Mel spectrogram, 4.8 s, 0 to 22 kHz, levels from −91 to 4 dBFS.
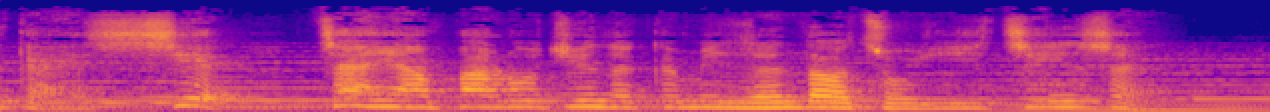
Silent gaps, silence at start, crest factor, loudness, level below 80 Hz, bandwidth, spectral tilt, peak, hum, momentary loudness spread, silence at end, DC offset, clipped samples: none; 0 s; 18 dB; -19 LUFS; -50 dBFS; 16.5 kHz; -3 dB/octave; -2 dBFS; none; 9 LU; 0 s; under 0.1%; under 0.1%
